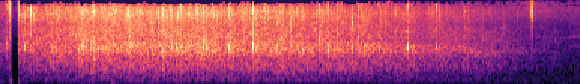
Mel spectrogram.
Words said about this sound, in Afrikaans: Kom ons gee hulle lekker hande klap.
